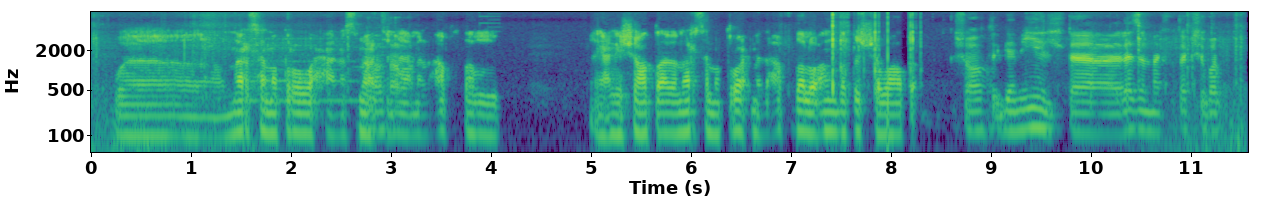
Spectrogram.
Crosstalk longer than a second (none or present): none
